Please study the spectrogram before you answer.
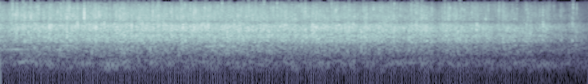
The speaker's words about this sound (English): Feel free to applaud.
